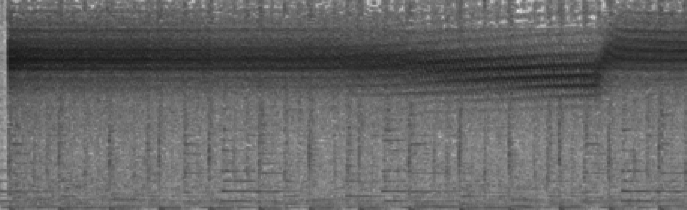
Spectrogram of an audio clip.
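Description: A Kaempfer cicada gives a continuous, high, hissing buzz that holds steady throughout, over background music with a steady, regular beat.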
